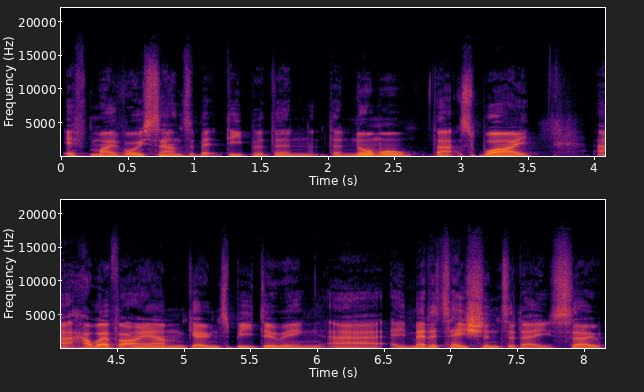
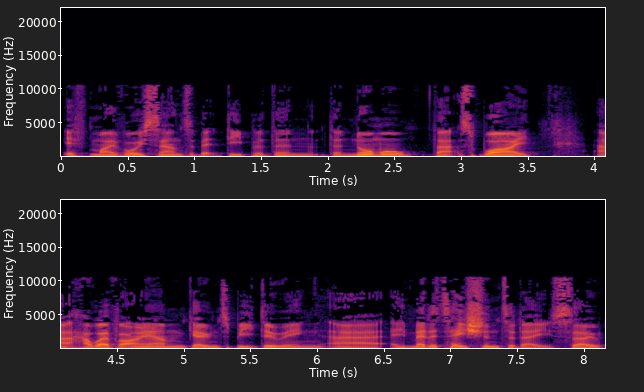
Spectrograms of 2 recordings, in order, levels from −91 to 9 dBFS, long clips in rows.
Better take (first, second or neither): first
